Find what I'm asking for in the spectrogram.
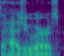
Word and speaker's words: Ahasuerus: I mean, now that I see the name, I'm like, oh yeah, I could totally see how it's pronounced Ahasuerus.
